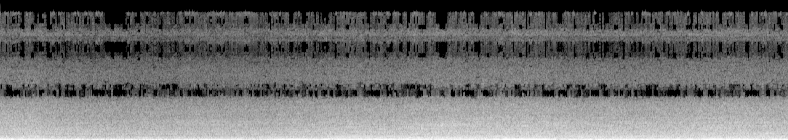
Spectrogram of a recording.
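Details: Loud, steady low drone over the engine's roar throughout; abnormal noise, source not pinned down.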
